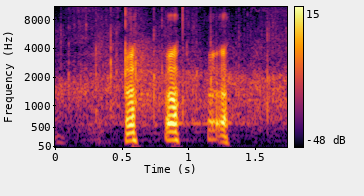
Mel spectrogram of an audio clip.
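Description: A few scattered audience hand claps, about three sharp bursts in quick, uneven succession, stand out over a faint background hush before it falls quiet again.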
